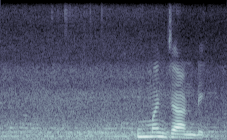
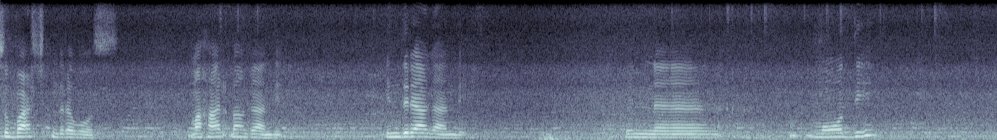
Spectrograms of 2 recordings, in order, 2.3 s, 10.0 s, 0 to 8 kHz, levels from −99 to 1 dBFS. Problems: constant background noise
